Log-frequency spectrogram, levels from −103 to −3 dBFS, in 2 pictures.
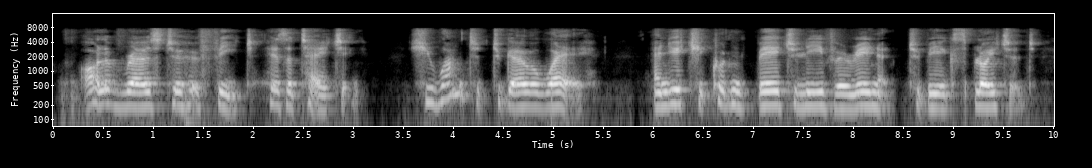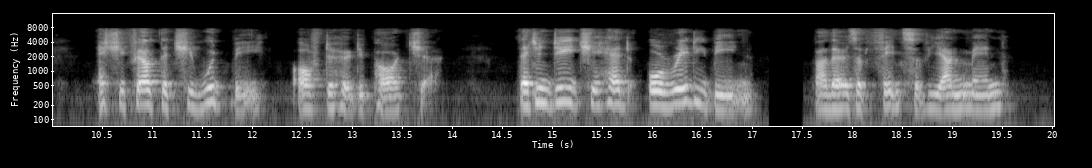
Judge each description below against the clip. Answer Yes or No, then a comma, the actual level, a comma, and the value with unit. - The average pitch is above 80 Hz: Yes, high, 190 Hz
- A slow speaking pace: Yes, slow, 130 wpm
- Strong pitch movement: No, average, 3.2 semitones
